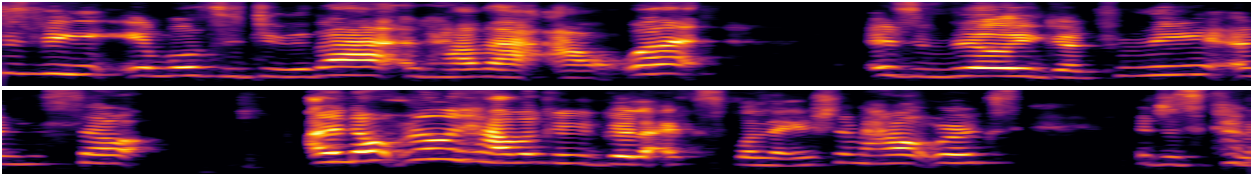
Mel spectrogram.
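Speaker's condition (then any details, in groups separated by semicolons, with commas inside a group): Cerebral palsy; quadriplegic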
